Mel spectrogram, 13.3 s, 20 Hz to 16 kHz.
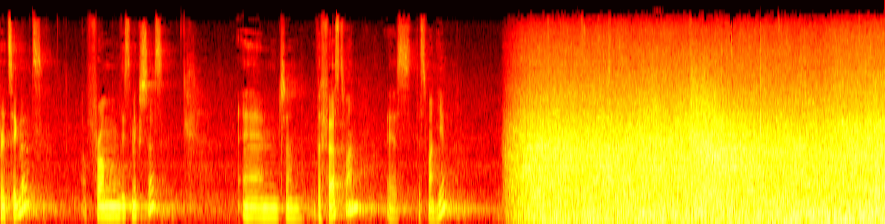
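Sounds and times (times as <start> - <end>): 
speech: 0.0 - 3.0, 3.6 - 7.0, 7.6 - 9.0
steady dense road traffic noise: 7.6 - 13.2.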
